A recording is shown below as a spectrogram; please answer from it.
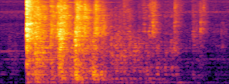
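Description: A loaded barbell with iron plates racked onto the metal uprights of a weight bench: one sharp metal clank about a quarter of a second in, ringing and rattling as it dies away over about a second and a half.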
